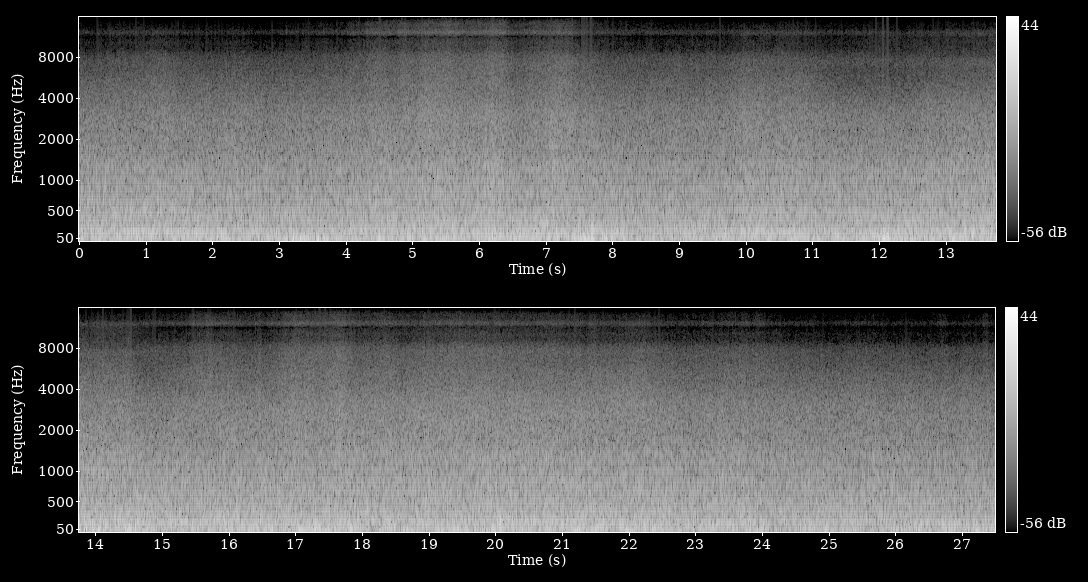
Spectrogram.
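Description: Ocean surf breaking and washing over the jetty rocks: a steady wash with a few louder surges, and wind rumbling on the microphone.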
